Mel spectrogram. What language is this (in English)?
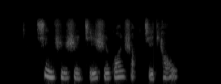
Chinese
